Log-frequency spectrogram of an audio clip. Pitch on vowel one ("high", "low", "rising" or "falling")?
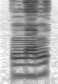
rising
